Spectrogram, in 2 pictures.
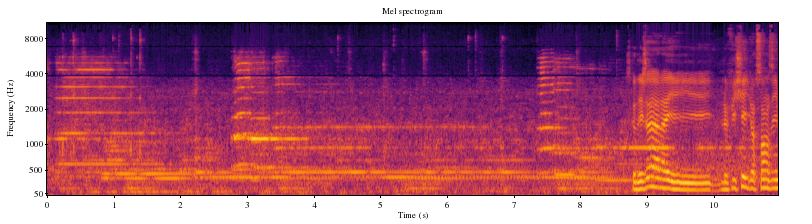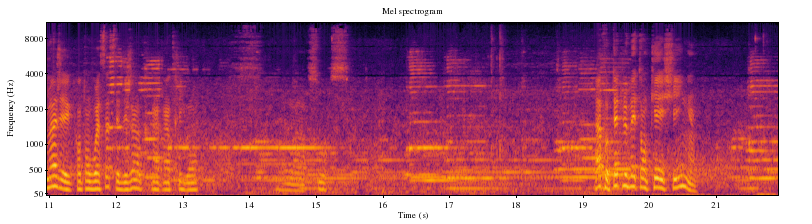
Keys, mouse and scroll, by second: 6.3 click, 6.8-13.3 drag, 14.5-15.2 scroll down 6, 15.2-15.7 drag, 15.7-16.1 scroll down 5, 21.6 click.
